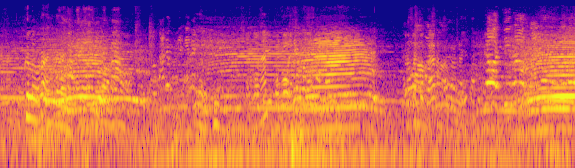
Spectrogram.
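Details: Cattle rampaging and falling into a ditch while being unloaded from a truck; long drawn-out harmonic moos, several overlapping, with shouting voices and outdoor commotion throughout.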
